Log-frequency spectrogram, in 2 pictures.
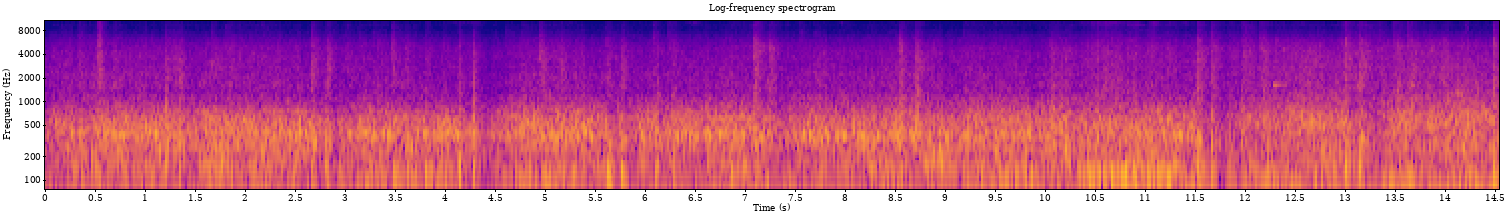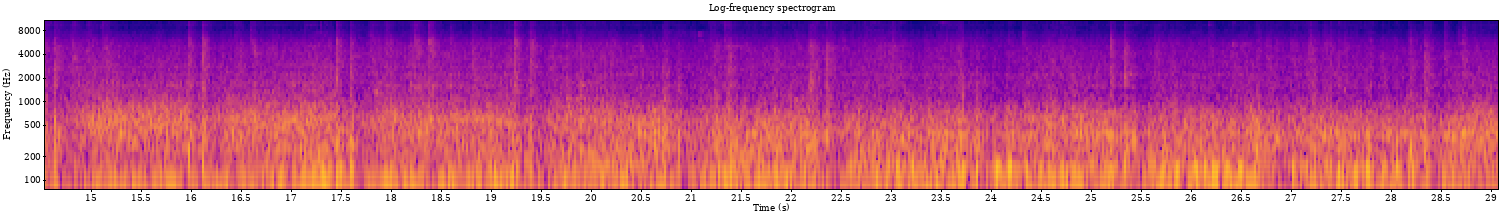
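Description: A passenger train's wheels running along the track, heard from the rear of the train: a steady rumble with irregular clickety-clack over rail joints.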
